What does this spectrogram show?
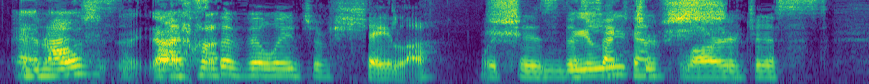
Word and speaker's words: Xela: And that's the village of Xela, which is the second largest city in Guatemala. And it's Xela, it's spelled X-E-L-A. X's in Spanish are an S-H.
